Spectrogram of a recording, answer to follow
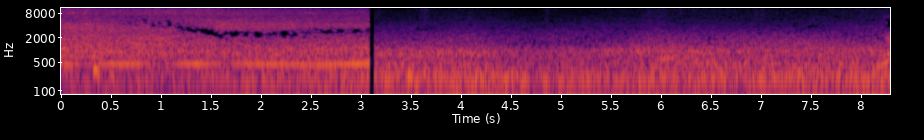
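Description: Electric hedge trimmer running with a steady hum and buzz, cutting off suddenly about three seconds in. After it a softer steady rushing noise continues.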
